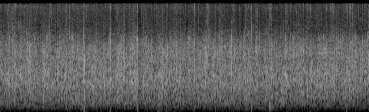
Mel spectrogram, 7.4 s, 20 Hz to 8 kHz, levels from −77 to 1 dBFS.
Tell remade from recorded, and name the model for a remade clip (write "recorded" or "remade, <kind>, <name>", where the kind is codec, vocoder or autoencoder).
recorded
